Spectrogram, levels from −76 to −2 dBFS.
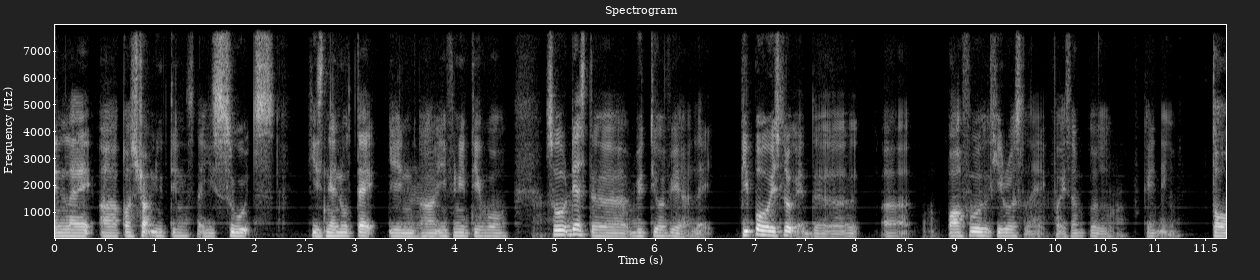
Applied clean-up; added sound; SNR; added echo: neural mask model RNNoise.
